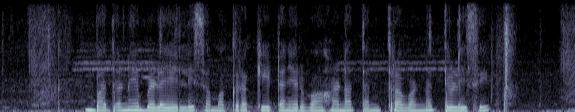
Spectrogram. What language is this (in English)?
Kannada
